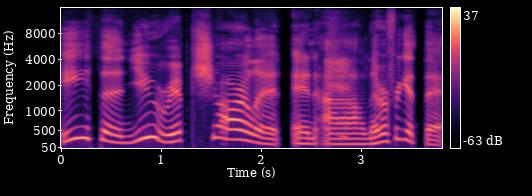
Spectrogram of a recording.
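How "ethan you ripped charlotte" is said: put-on shocked, high-pitched scream. Retelling a mother at mini golf after her son hit his sister: imitating a woman screaming. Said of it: "the woman screamed".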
